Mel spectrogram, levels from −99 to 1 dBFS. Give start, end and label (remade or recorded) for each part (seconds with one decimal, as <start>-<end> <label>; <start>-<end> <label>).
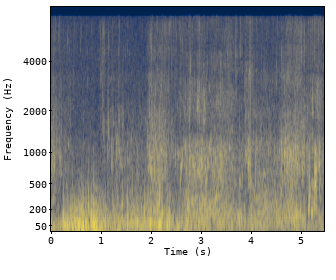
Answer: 0.0-5.5 recorded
